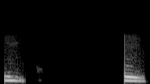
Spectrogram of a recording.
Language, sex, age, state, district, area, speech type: Tamil, female, 60+, Tamil Nadu, Vellore, rural, conversation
